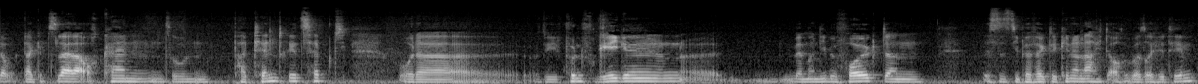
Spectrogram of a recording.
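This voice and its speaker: A man at medium pitch with fairly even intonation, a fairly slow pace and long, frequent pauses, over noticeable background noise. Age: 30s. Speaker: journalist, editor of children's news. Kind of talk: interview. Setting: recorded in a news agency office.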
